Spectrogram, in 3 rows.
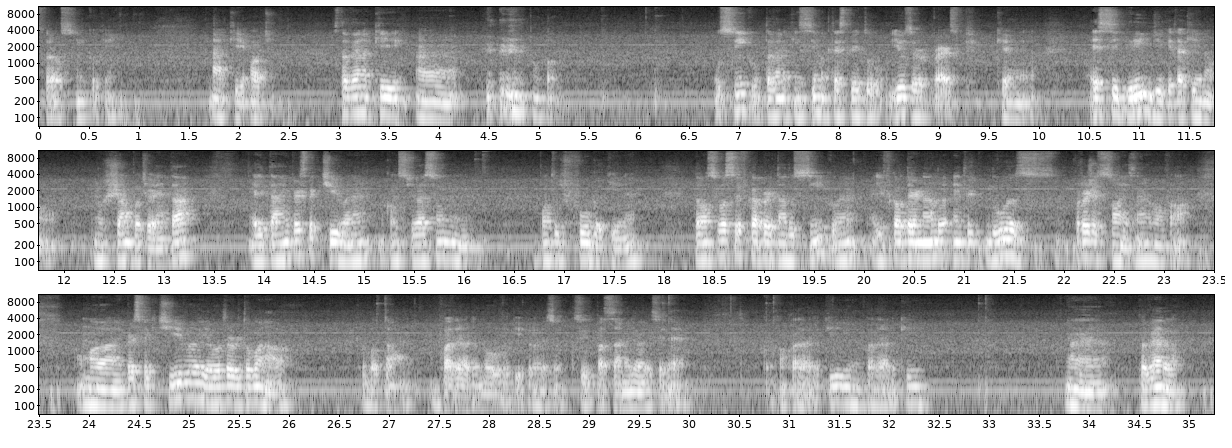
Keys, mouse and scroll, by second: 1.3 KP_2, 3.1-4.5 middle drag, 4.9-6.5 middle drag, 14.7-16.1 drag, 17.7-20.9 typing, 22.0 KP_5, 22.2 KP_5, 22.4 KP_5, 23.8 KP_5, 24.7 KP_5, 25.6-27.0 drag, 27.0 shift+a, 29.7-30.9 drag, 30.6 shift+a, 32.9 KP_5, 34.0 KP_5, 34.5 KP_5.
